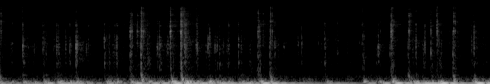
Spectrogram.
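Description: Fingertips type on the black plastic keys of a backlit RGB membrane keyboard with a hollow body, producing quick, irregular taps with short, bright clicks. A steady low hum sits underneath the tapping throughout.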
